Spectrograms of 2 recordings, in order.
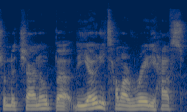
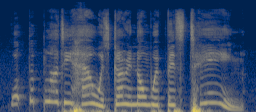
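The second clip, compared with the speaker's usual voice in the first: much higher and louder, raging; furious yell; 14 semitones higher, 12 dB louder than usual. Real, not acted. Gamer yelling at his losing side, furious. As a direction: explode at the team on screen.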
